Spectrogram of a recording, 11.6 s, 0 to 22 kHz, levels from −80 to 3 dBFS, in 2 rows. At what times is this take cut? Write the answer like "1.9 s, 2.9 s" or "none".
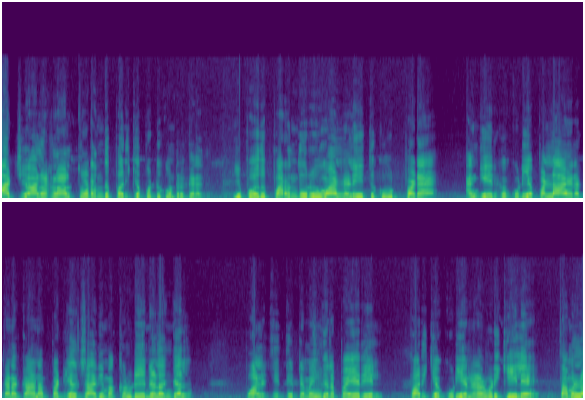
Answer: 2.1 s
